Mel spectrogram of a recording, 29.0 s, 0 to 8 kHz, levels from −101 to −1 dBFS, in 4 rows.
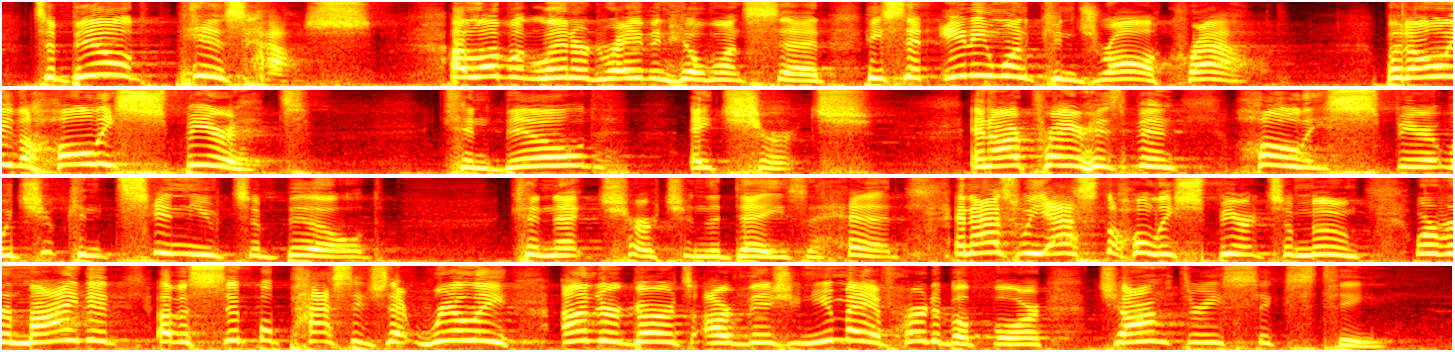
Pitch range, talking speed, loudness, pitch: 255-330 Hz, 155 wpm, -11 LUFS, 290 Hz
